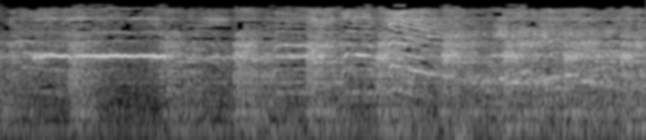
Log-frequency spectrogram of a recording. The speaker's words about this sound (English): Oh, a ruddy happy crowd out there at the station. Christmas. We still Christmas, despite the fact that most of them all want to get out of the town and go somewhere.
